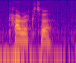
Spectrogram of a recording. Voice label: "character", English

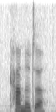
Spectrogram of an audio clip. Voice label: "Canada", English

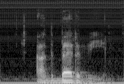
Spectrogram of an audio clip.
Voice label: "adverbi", Catalan

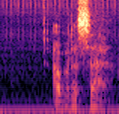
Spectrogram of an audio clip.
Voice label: "abracar", Catalan; 1. to embrace

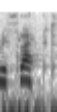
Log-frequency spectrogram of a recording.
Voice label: "reflect", English

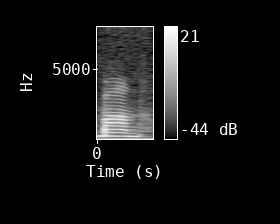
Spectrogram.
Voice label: "man", English

